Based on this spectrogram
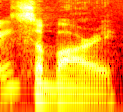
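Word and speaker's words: Tsabary: where I'm reading this book by Dr. Shefali. How do you say? – Sabari.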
